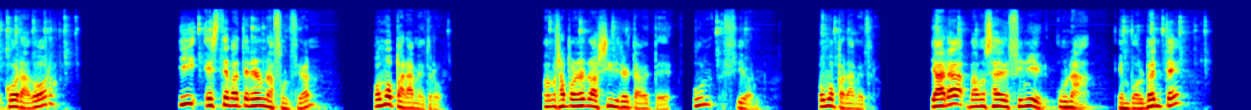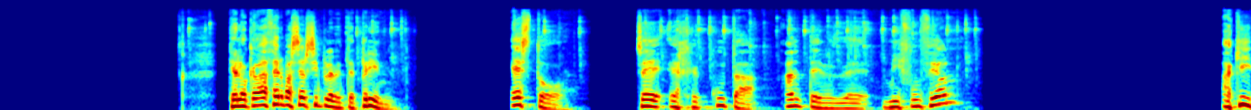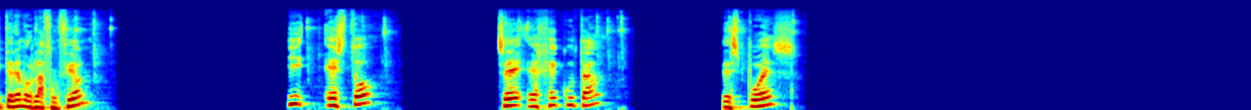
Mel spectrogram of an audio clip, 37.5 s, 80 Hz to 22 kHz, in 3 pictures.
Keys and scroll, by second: 0.0-2.5 typing, 5.8-6.5 typing, 8.9-10.0 typing, 12.5-15.2 typing, 16.9-24.2 typing, 25.3 f, 26.6 Return, 26.6-33.1 typing.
